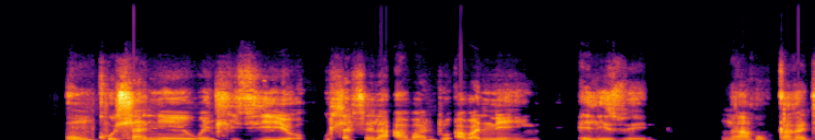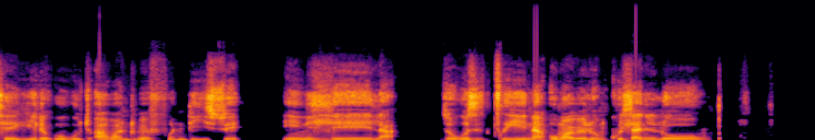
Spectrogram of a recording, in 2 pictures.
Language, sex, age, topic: North Ndebele, female, 36-49, health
